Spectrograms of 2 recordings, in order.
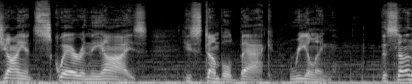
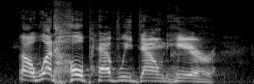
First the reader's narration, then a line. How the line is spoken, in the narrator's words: Christian bellowed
